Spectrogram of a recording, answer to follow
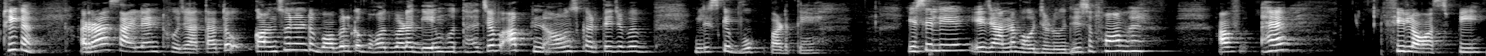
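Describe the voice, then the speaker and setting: A woman teaching English pronunciation at a whiteboard, often asking a question and answering it herself and repeating sounds slowly. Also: fairly high pitch, animated. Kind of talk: whiteboard lesson in Hindi. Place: classroom with whiteboard.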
